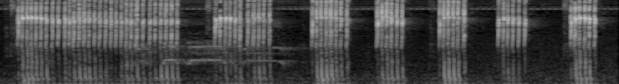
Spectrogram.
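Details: Javan tesia in full song: a long dry, rapid rattling trill of high ticking notes, followed by six short rattled bursts at roughly half-second gaps, with a faint lower whistled tone between them.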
